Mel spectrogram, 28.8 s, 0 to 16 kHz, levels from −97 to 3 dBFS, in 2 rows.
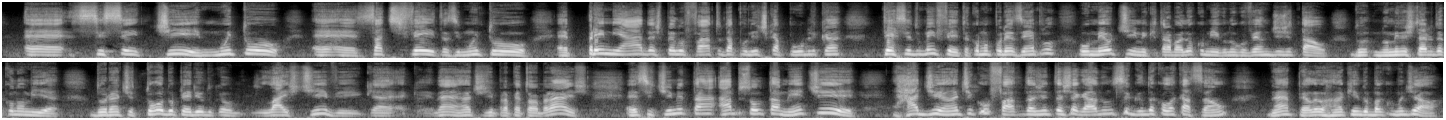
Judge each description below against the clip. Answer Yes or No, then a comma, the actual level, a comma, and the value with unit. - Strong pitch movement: No, average, 4.4 semitones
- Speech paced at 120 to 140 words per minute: No, average, 155 wpm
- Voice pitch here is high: No, medium, 170 Hz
